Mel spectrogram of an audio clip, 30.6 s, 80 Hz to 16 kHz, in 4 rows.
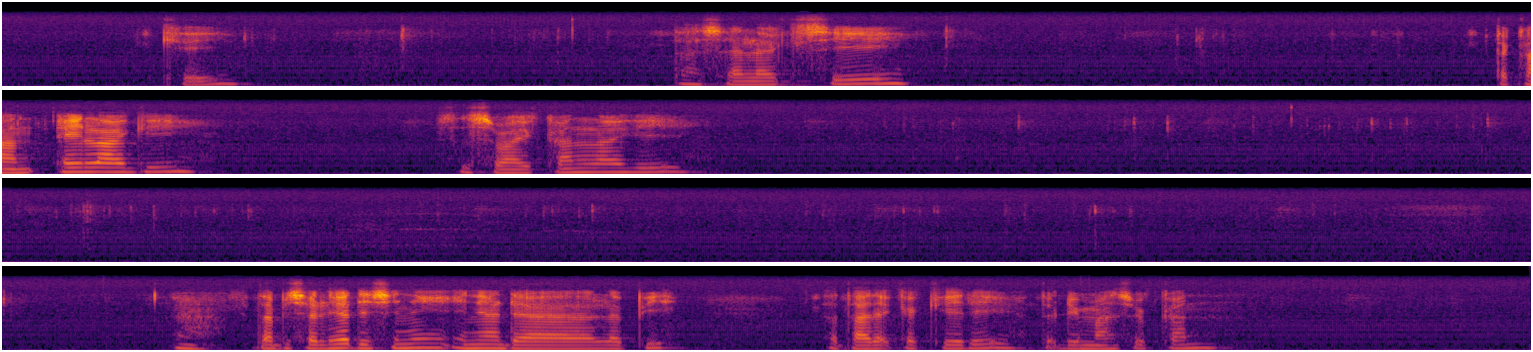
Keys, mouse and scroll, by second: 1.0-1.5 scroll down 3, 1.1 click, 1.1 z, 1.2 KP_3, 1.7 scroll up 3, 2.5 right click, 2.9 shift+right click, 3.2 shift+right click, 3.7 shift+right click, 3.8 shift+right click, 4.5 shift+right click, 4.7 middle click, 5.9 KP_3, 6.5 scroll down 1, 7.9 e, 12.3-12.7 scroll up 5, 13.3 g, 14.3 right click, 14.5 g, 14.9 click, 15.3 shift+middle click, 16.1 right click, 16.3 g, 17.9 click, 17.9 right click, 18.0 g, 19.6 click, 19.6 right click, 19.7 g, 20.3 click, 20.6 right click, 22.1 scroll down 4, 23.8-24.9 scroll up 7, 25.5 click, 26.5 right click, 26.9 click, 28.3 click, 28.3 right click, 28.7 right click, 28.7 click, 30.2 click.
